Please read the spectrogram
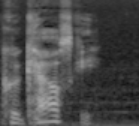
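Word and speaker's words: Kwiatkoski: He's Nick Kwiatkowski. He will. Like, it rhymes with Rob Gronkowski.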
